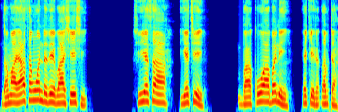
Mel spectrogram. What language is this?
Hausa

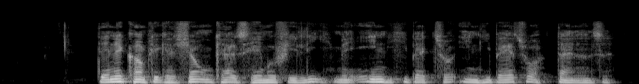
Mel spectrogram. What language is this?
Danish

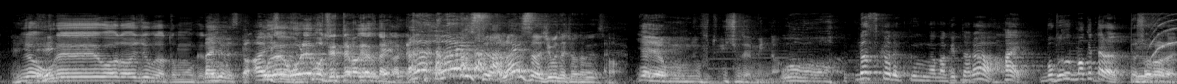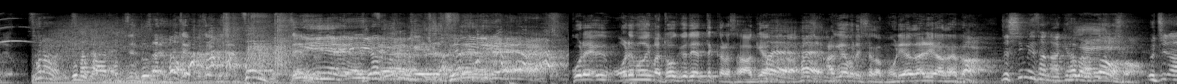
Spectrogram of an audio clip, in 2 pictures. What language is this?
Japanese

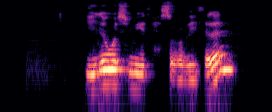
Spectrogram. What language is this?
Kabyle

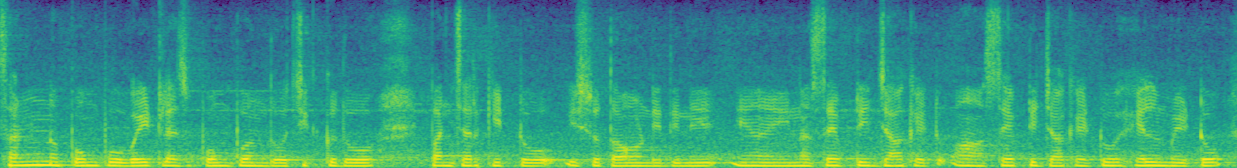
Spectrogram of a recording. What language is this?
Kannada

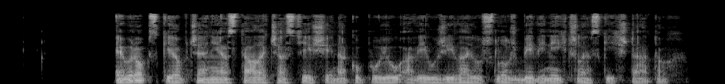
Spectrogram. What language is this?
Slovak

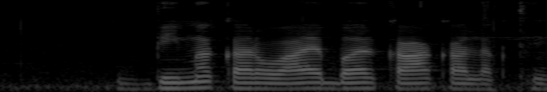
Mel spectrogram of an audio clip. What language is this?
Chhattisgarhi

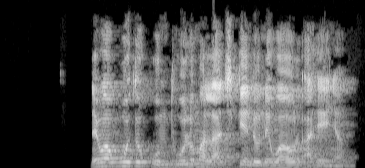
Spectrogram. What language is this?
Luo (Kenya and Tanzania)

